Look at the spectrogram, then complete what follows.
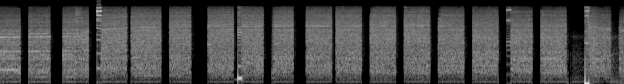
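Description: AGP PMD3530 magnetic core drill running, its annular cutter cutting through steel plate with cutting oil. The sound is noisy with a steady hum and whine, broken by even drop-outs about three times a second, with two sharp clicks, about a second in and near the end.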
